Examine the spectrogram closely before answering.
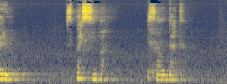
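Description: A girl speaks into a microphone in a large echoing hall.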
